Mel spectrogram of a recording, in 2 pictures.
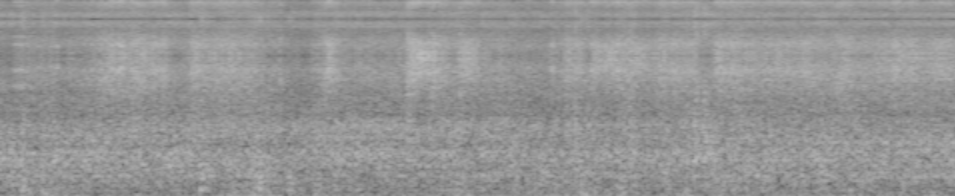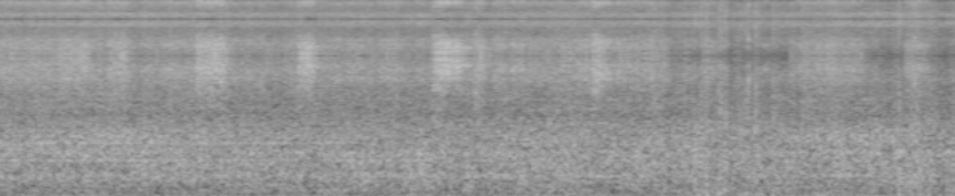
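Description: Passenger train running along the track, heard from an open coach window: a steady rumble of wheels on the rails, with a light clack now and then.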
